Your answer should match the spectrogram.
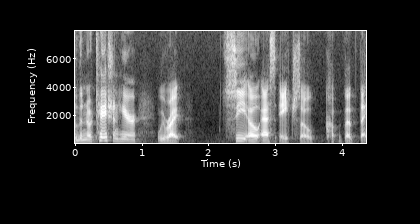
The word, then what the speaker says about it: cosh: So the notation here, we write COSH, so the H for hyperbolic, so hyperbolic cosine, and usually we pronounce this cosh.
